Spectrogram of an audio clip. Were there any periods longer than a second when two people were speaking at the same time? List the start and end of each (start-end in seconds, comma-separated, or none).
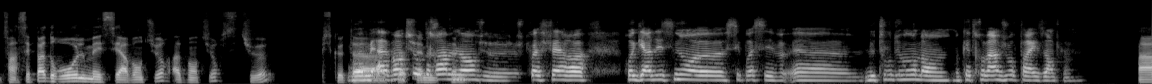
3.5-4.7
